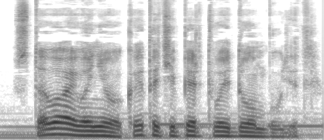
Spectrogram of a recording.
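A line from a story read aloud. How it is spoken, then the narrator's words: Plain. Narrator (Russian): сказал Игнат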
